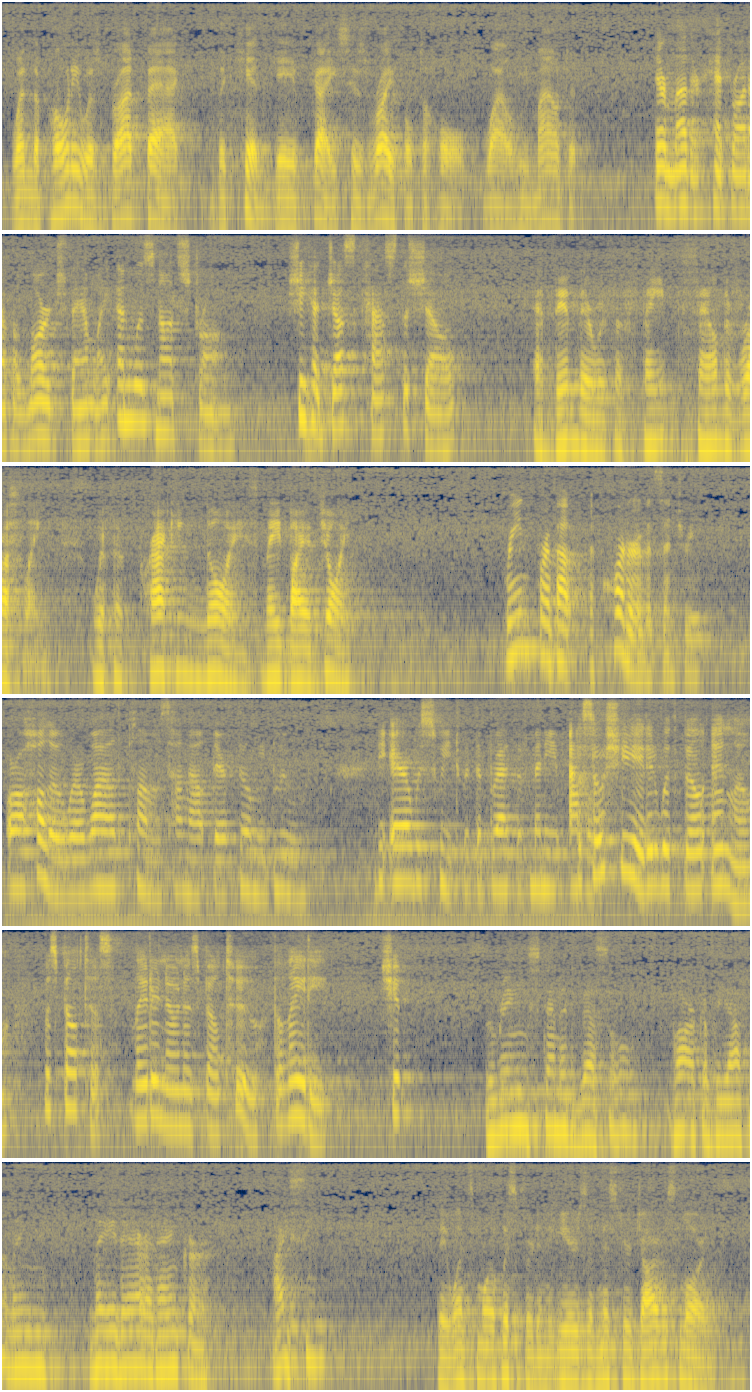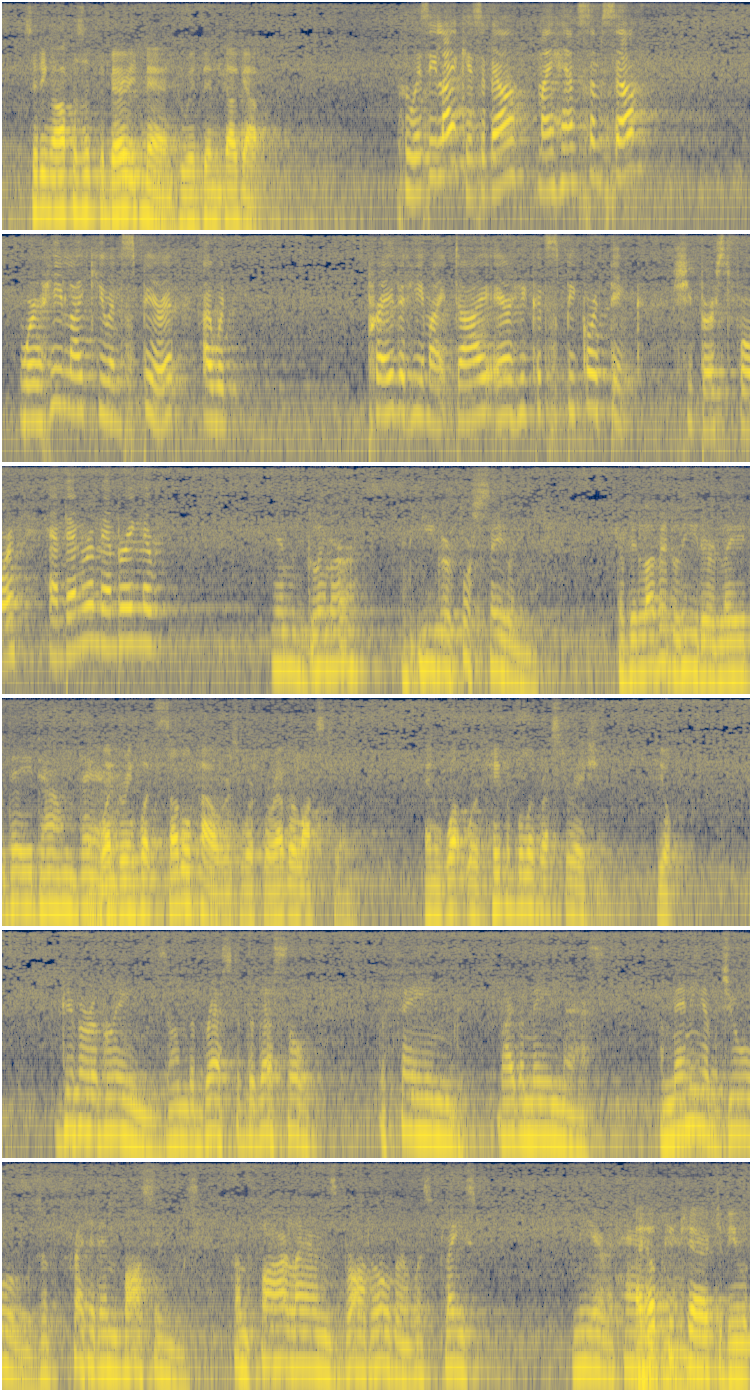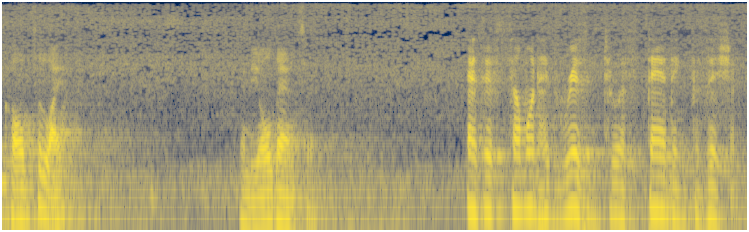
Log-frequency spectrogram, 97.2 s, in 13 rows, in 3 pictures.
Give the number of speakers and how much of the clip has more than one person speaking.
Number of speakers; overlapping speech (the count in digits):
9, about 1%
